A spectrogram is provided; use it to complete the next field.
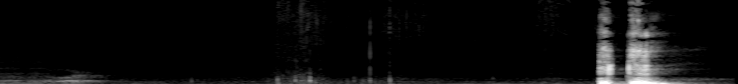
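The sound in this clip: A preacher clears his throat during a sermon: two loud, rough bursts in quick succession after a stretch of near silence, with faint speech and a few small clicks earlier.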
